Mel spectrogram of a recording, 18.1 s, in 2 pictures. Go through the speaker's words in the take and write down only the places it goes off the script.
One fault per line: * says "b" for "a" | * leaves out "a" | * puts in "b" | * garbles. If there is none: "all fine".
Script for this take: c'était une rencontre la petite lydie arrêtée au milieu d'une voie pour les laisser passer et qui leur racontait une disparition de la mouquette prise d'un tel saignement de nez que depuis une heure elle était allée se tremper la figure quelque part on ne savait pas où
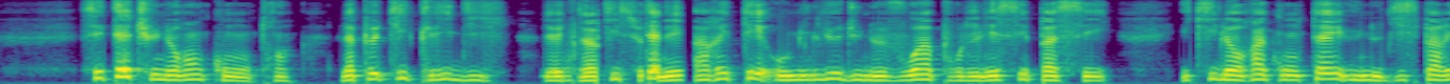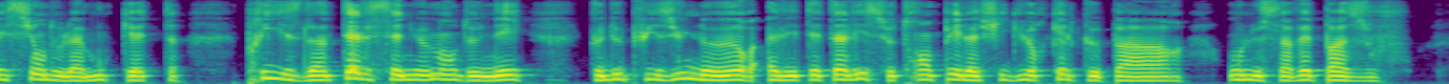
* garbles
